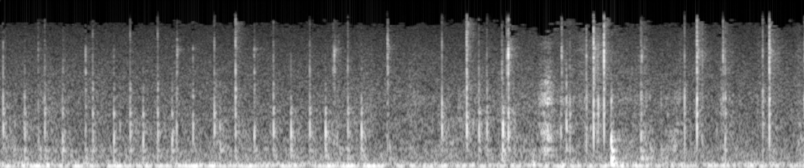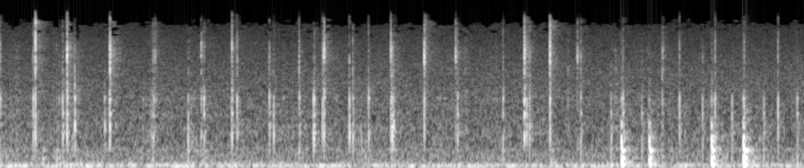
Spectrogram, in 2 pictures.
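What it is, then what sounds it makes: Plastic game console, buttons pressed. A fingertip with long painted nails repeatedly presses and taps the buttons on the red Joy-Con controller of a small, hollow plastic Nintendo Switch handheld console lying on a table. The result is a quiet, steady stream of short, crisp plastic clicks and taps, each dying away almost instantly, over a low background rumble.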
